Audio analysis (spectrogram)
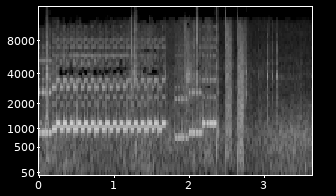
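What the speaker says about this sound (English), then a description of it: "Oh, bugger. Phone's ringing." A telephone rings loudly with a repeating electronic tone, then cuts off into a few short clicks and faint sounds.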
